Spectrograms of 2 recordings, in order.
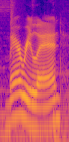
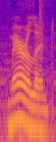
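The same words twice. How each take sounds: First: It is pronounced the way it is spelled. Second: It is pronounced the standard, natural way. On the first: The speaker calls it wrong. "instead of pronouncing it Maryland" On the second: The speaker calls it right. "it's Maryland"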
